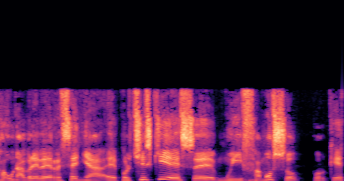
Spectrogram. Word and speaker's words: Polchinski: Polchinski. – Polchinski, Polchinski, bueno, como sea.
